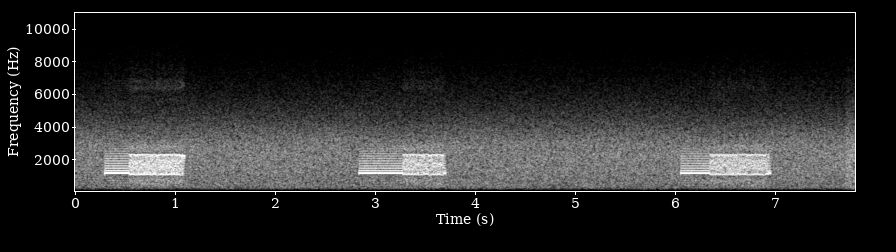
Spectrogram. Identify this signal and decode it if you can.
Packet radio (AX.25, as in APRS), 1200 baud, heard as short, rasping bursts, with radio hiss and a squelch burst at the end.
